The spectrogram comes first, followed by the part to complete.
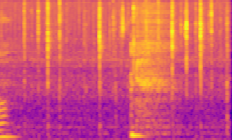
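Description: Computer keyboard typing: a run of irregular key clicks. A brief short vocal sound from a woman comes about one and a half seconds in.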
